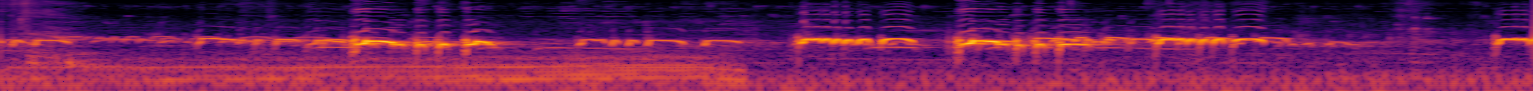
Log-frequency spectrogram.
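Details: Big-voiced local zebra dove from Indonesia, used to provoke other doves into singing. Repeated phrases of rapid, rolling cooing notes come in bursts with short pauses, over a steady low hum that stops midway.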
